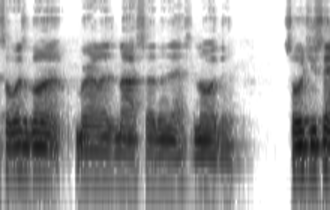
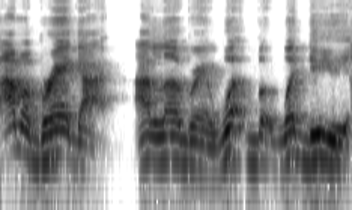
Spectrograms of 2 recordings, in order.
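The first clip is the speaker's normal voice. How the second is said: ordinary talk, nothing marked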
